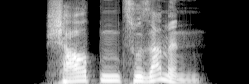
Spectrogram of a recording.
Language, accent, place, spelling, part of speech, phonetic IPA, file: German, Germany, Berlin, scharrten zusammen, verb, [ˌʃaʁtn̩ t͡suˈzamən], De-scharrten zusammen.ogg
- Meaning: inflection of zusammenscharren: 1. first/third-person plural preterite 2. first/third-person plural subjunctive II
